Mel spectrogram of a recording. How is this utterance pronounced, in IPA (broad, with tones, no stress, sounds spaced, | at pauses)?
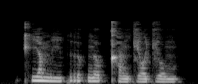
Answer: kʰ i˥˩ a̯ m iː˧ p r o˥˩ k̚ n ɤː˦˥ p̚ kʰ a˨˩ ŋ t͡ɕ ɔː˧ t͡ɕ o˧ m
